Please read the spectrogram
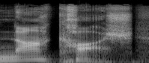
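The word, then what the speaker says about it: נחש: Enter the Nakashash, pronounced Nakash.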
